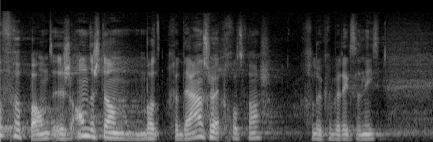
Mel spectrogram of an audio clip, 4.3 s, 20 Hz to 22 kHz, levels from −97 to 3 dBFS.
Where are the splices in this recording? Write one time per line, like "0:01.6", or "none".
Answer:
0:01.6
0:02.2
